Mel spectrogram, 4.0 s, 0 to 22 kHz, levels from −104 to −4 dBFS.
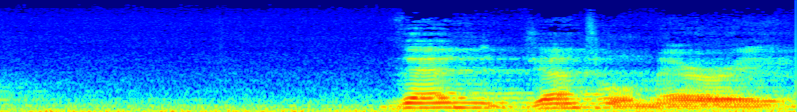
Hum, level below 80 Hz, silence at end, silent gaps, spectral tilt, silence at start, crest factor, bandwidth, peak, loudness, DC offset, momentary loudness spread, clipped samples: none; -46 dBFS; 0 s; none; -9 dB/octave; 0 s; 16 dB; 11 kHz; -12 dBFS; -26 LUFS; under 0.1%; 23 LU; under 0.1%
